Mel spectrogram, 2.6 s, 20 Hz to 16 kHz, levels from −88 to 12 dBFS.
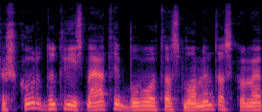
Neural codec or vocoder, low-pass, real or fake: codec, 44.1 kHz, 3.4 kbps, Pupu-Codec; 14.4 kHz; fake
